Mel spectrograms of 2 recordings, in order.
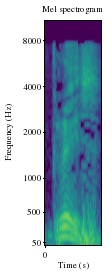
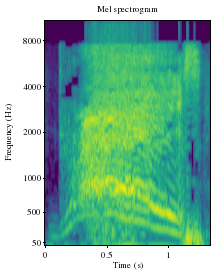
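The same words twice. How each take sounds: First: The word is said quietly, without shouting. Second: The word is shouted loudly. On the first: It is a dignified, restrained way of speaking. The speaker calls it wrong. "No, but that's not shouting" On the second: It obeys the command to shout. The speaker calls it right. "I obey your word and I shout grace"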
